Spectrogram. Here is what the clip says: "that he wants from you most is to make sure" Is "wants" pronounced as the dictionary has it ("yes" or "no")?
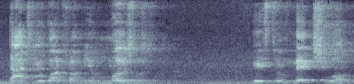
no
